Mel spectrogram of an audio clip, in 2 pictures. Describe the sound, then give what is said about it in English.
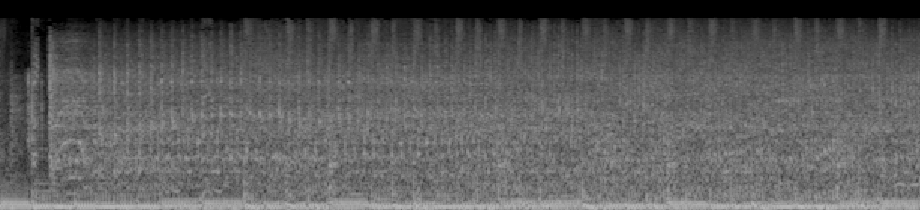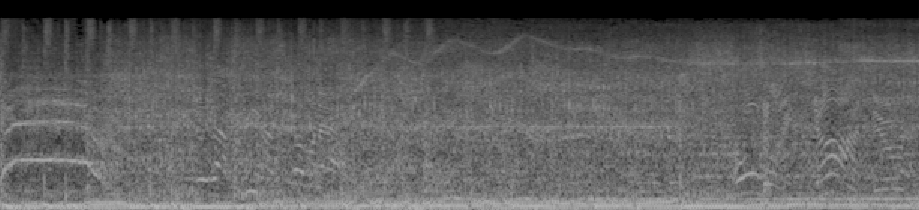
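An old diesel motorcycle engine is started by turning the crank and settles into a loud, steady rumble, popping and banging, its deep throbbing running unbroken through the whole stretch with a rough, uneven texture. “This thing turned over, it was like this rumbling motor, like it reminded me of like an old like semi or tractor from the farm.”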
